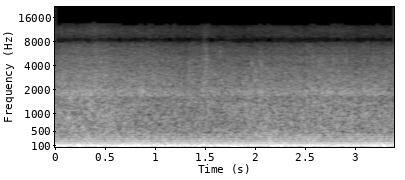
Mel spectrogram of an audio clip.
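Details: Coastal wind and low rumbling surf at Godrevy in July, with a steady low hum and no animal voices heard.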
